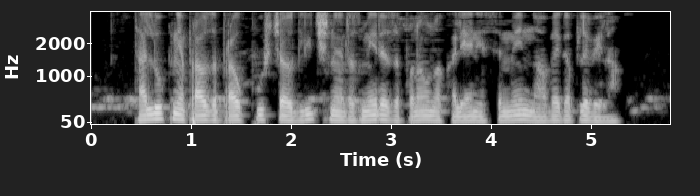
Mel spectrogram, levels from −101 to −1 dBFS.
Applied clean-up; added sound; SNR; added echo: classical method Wiener filter.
